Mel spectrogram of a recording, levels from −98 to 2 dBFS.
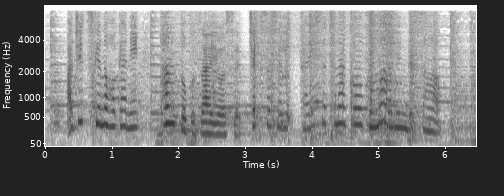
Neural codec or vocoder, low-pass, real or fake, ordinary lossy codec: codec, 16 kHz, 0.4 kbps, LongCat-Audio-Codec; 7.2 kHz; fake; MP3, 64 kbps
